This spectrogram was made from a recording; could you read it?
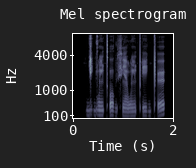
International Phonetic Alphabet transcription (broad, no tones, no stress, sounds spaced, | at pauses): ɡ i ɡ w ĩ kʼ o ɡ fʲ æ̃ w ĩ pʼ i ɡ pʼ ø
